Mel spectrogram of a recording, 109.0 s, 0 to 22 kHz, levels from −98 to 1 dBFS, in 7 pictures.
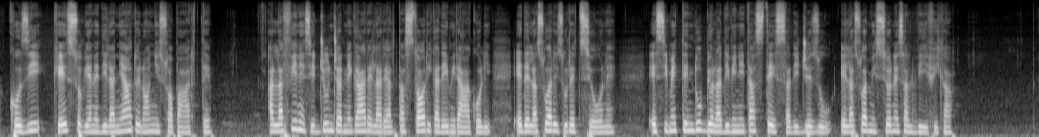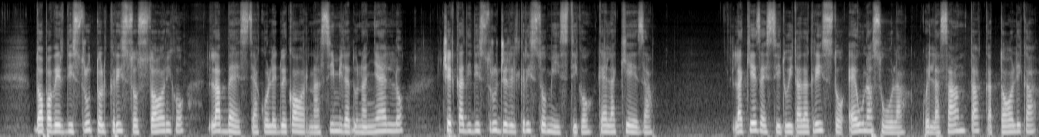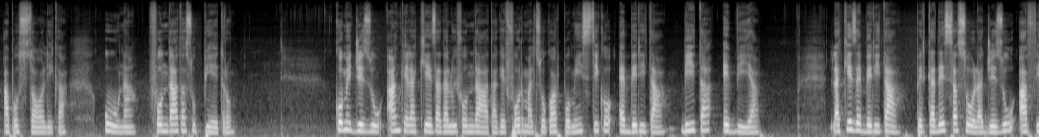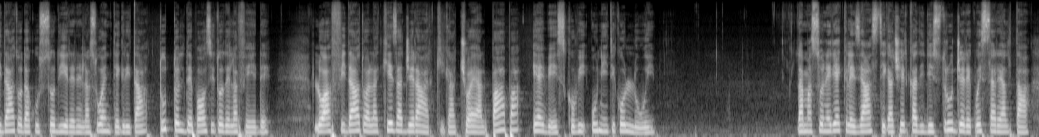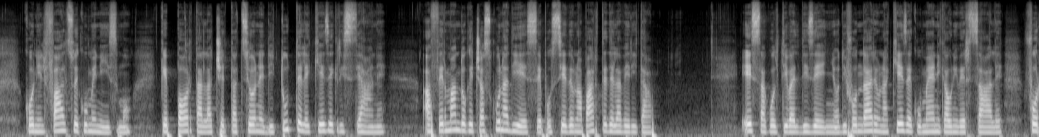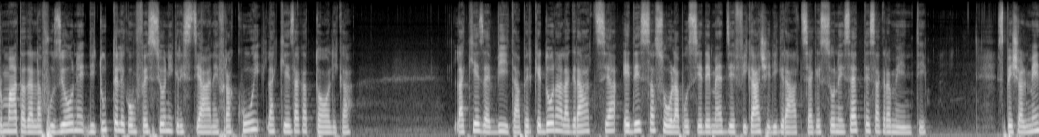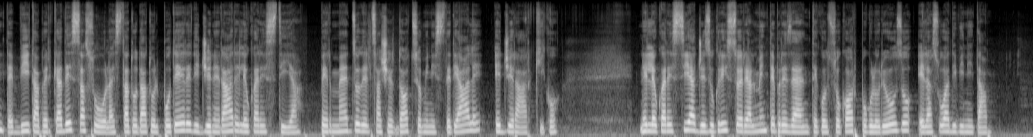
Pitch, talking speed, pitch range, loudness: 180 Hz, 135 wpm, 165-195 Hz, -18 LUFS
